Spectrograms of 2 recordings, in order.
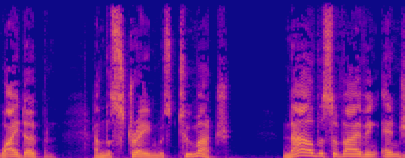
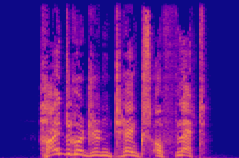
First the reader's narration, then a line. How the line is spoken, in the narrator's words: screamed with frustration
